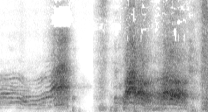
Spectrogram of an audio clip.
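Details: Fighting between two cats: a wavering harmonic yowl swells into a harsh scream, a brief silence, then a sustained raspy screeching outburst.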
